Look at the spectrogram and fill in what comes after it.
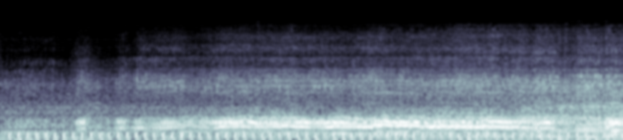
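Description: A motorcycle engine pulls hard at steady revs as it climbs a flight of outdoor stairs under load, coming in about a second in. Under it, the even low pulsing of a Honda motorcycle idling.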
